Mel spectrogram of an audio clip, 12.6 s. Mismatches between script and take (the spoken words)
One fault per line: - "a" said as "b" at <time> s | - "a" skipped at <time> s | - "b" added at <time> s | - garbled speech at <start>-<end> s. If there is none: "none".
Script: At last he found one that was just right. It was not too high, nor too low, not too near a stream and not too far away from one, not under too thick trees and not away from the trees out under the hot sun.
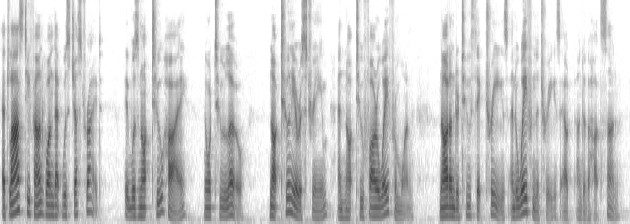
- "not" skipped at 10.3 s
